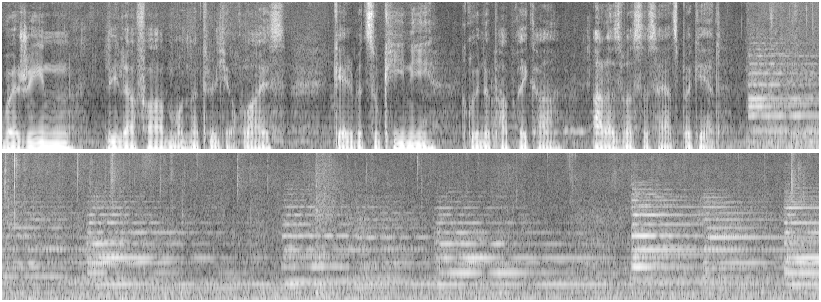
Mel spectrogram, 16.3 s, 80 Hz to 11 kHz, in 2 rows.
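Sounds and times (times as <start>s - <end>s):
speech: 0.0s - 7.6s
church bells ringing in an overlapping peal: 7.4s - 16.3s.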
